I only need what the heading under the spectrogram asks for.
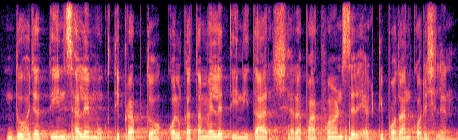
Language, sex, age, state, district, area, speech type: Bengali, male, 45-60, West Bengal, Purulia, urban, read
